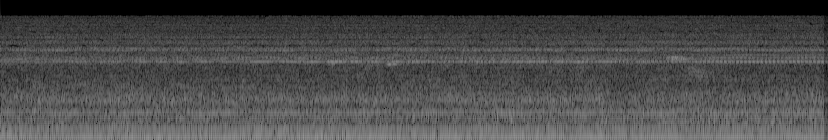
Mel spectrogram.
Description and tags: The small noise of the fridge doing cold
